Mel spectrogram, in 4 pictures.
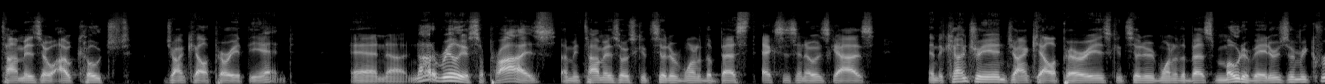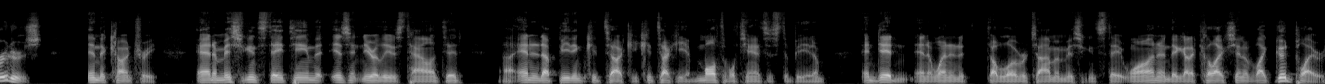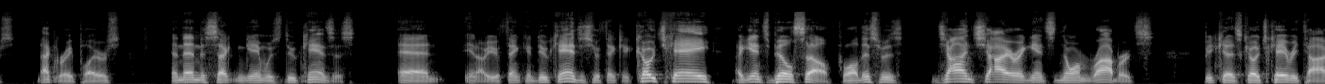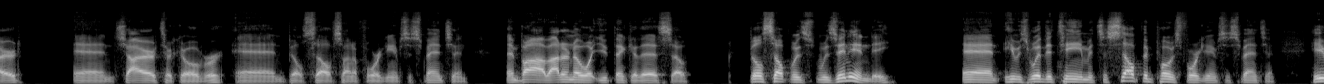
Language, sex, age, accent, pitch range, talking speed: English, male, 50-69, American, 85-115 Hz, 190 wpm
